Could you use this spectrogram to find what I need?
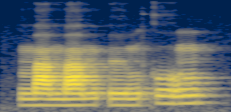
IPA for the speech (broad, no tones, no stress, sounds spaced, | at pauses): m a m a m ʔ ʉ m k u m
